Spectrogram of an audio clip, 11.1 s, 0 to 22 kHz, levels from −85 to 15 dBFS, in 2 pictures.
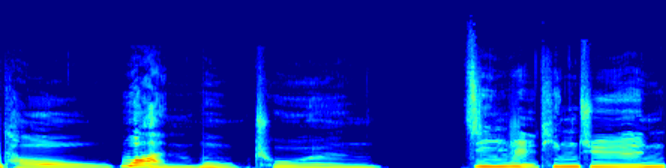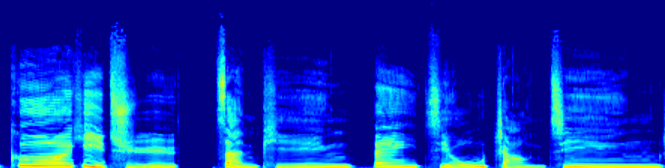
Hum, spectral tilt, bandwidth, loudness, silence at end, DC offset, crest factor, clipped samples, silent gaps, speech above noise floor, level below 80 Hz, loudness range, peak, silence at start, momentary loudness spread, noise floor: none; -5 dB/octave; 15 kHz; -21 LUFS; 0.05 s; under 0.1%; 20 dB; under 0.1%; 3.23-3.83 s, 7.04-7.31 s; over 70 dB; -64 dBFS; 6 LU; 0 dBFS; 0 s; 15 LU; under -90 dBFS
